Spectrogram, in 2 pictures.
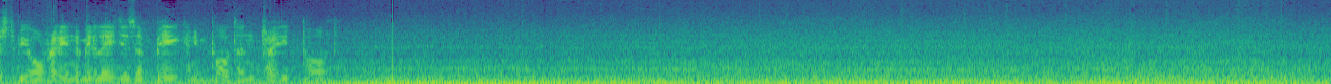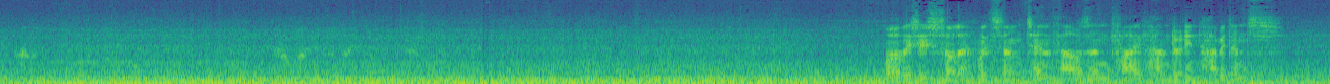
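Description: A vehicle engine hums steadily with low road rumble.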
